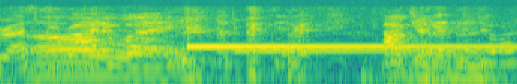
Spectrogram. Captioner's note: doorbell chimes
